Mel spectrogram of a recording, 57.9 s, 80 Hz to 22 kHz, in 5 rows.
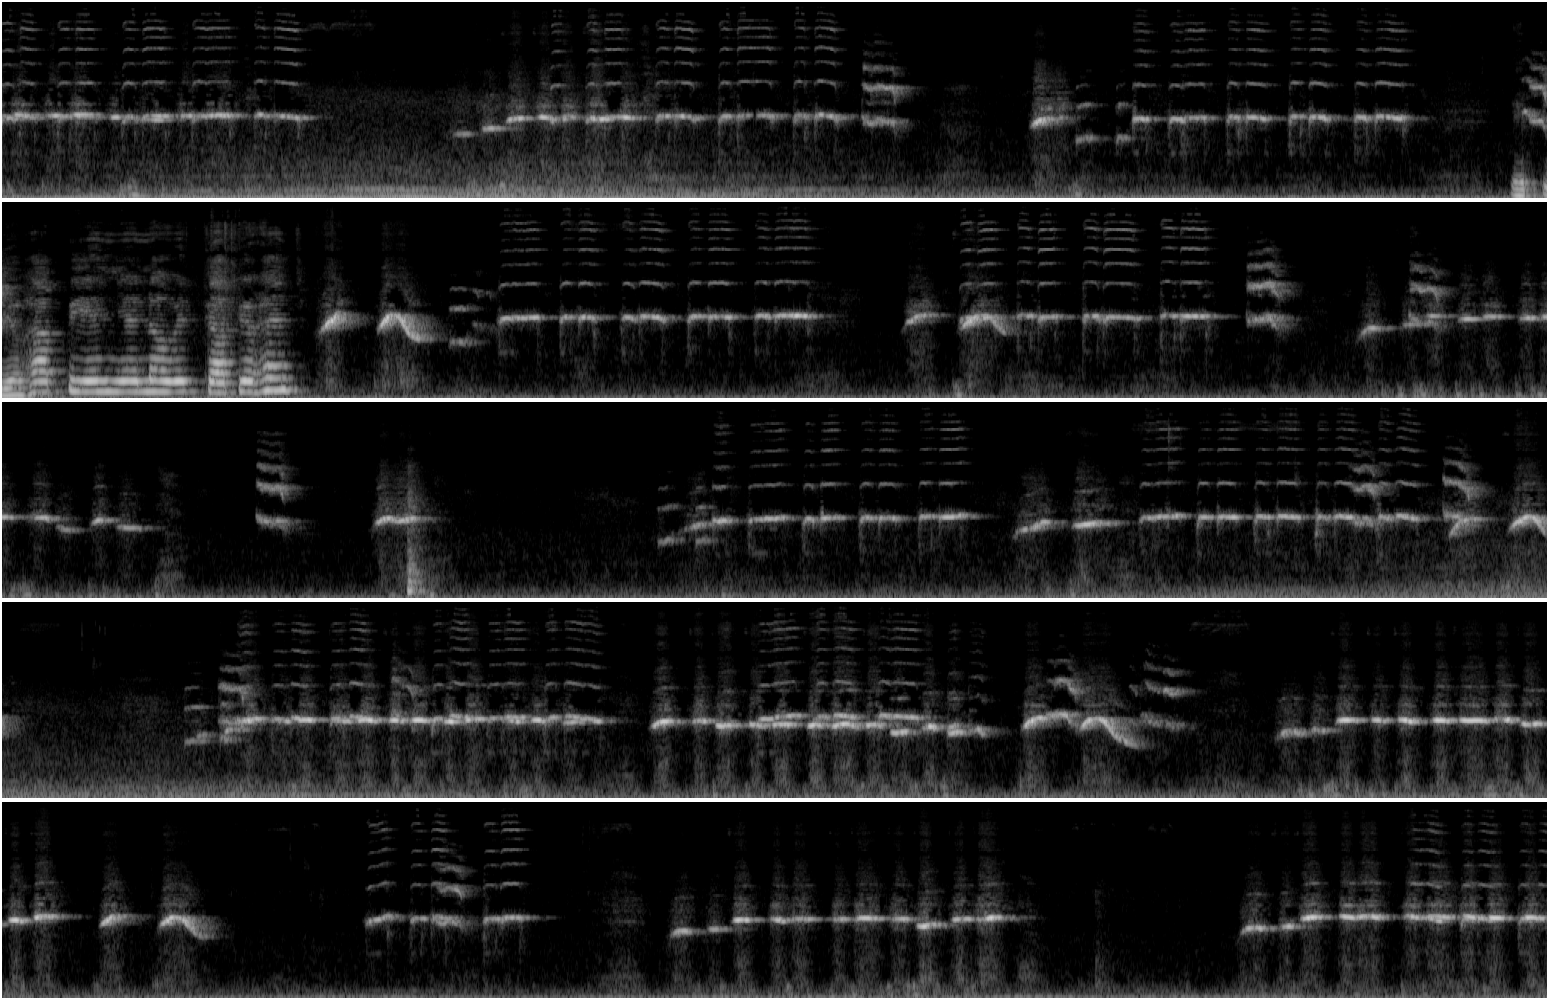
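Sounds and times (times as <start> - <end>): cockatiel whistling: 0.0 - 2.4, 3.4 - 6.9, 7.7 - 10.7, 14.0 - 17.8, 18.4 - 24.4, 25.0 - 26.4, 28.1 - 35.0, 36.1 - 48.0, 49.0 - 50.6, 51.4 - 54.1, 55.6 - 57.9.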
